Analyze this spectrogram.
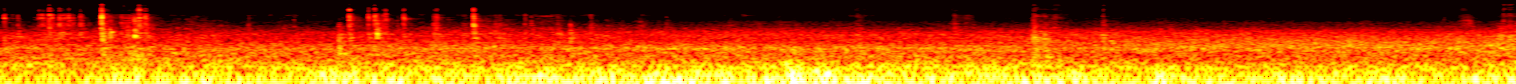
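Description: Fibreglass extension ladder being handled and raised, giving a few light knocks and clicks over a steady low background rumble.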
